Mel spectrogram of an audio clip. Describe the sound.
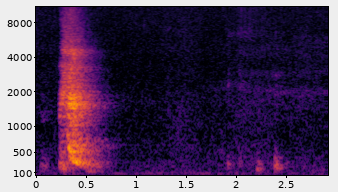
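A single loud, sharp sneeze bursts out, followed after a pause by a few faint short breaths or sniffs.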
